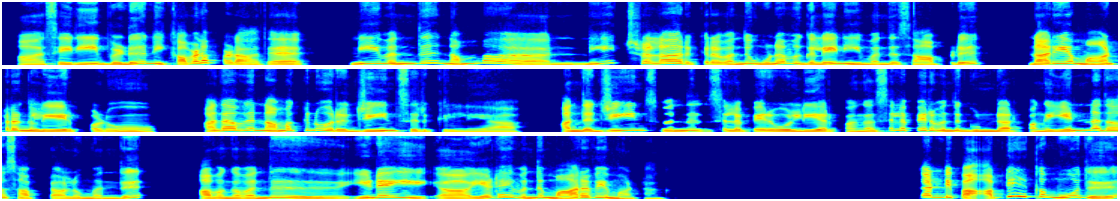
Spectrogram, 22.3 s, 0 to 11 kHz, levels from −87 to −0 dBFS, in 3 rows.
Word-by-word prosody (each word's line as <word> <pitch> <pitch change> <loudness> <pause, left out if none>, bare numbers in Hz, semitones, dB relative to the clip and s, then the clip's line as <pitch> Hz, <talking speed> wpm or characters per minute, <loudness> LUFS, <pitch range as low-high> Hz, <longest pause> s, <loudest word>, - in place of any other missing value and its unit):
ஆ - - -1 0.2
சரி 240 +2 +1 0.2
விடு! 240 +5 +1
நீ - - +3
கவலைப்படாதே! 235 - +1 0.5
நீ 295 - +1 0.2
வந்து 300 +7 -1 0.2
நம்ப 315 +9 -3 0.7
நேச்சுரலா 325 -2 0
இருக்கிற 270 -2 -3
வந்து 250 +5 0
உணவுகளே 275 -3 +2
நீ - - +3
வந்து 240 +4 -3
சாப்பிடு. 215 +4 -1 0.5
நிறைய 330 +7 +6
மாற்றங்கள் 270 0 +2
ஏற்படும். 210 -4 -3 0.4
அதாவது 325 +3 +2
நமக்குன்னு 315 +4 -1
ஒரு 255 - +1
ஜீன்ஸ் 270 +2 +1
இருக்கு 220 -1 -10
இல்லயா! 185 +1 -7 0.4
அந்த 245 +2 +4
ஜீன்ஸ் 335 +5 -1
வந்து 270 +3 0 0.2
சில 265 -2 0
பேரு 270 0 +2
ஒல்லியா 235 +1 +2
இருப்பாங்க. 225 0 -5
சில 360 0 -2
பேர் 315 -4 0
வந்து 265 0 0
குண்டா 240 +1 +3
இருப்பாங்க. 225 -1 -3 0.2
என்ன 350 +1 -1
தான் 290 -2 -2
சாப்ட்டாலும் 230 -2 -2
வந்து 215 +8 -2 0.5
அவங்க 240 -1 +1
வந்து 255 +6 0 0.6
இடை 340 +3 +5 0.4
அ - - +4 0.2
எடை 395 +5 -2
வந்து 285 +4 +1
மாறவே 305 +4 +4
மாட்டாங்க. 175 -3 -9 1.7
கண்டிப்பா. 345 +1 +5
அப்படி - - +3
இருக்கம்போது, 355 - 0
260 Hz, 135 wpm, -23 LUFS, 230-310 Hz, 1.7 s, நிறைய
